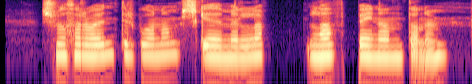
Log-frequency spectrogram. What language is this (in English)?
Icelandic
